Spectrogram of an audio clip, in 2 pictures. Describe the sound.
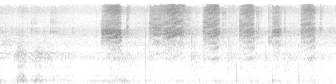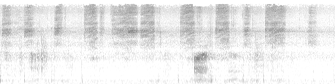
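Handwriting scratches across a surface as narrow letters are written, many short rubbing strokes in an uneven rhythm, faint throughout.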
